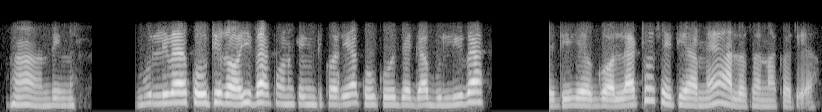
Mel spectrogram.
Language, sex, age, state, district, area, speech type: Odia, female, 60+, Odisha, Jharsuguda, rural, conversation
